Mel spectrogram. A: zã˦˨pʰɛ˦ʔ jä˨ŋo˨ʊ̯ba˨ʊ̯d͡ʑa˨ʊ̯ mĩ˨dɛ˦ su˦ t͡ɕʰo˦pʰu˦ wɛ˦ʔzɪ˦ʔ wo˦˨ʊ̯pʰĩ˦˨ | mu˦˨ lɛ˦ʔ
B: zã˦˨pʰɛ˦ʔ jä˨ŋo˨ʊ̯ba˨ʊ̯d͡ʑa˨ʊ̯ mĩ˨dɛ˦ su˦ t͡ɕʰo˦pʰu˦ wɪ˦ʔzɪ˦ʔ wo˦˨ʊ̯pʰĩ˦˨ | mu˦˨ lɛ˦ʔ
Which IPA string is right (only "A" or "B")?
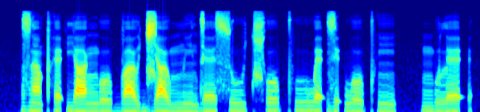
A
